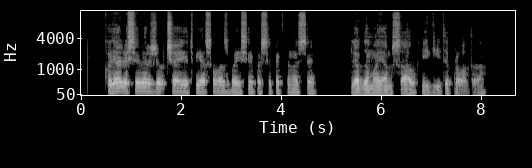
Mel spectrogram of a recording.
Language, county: Lithuanian, Vilnius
